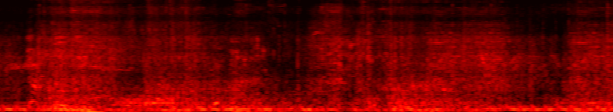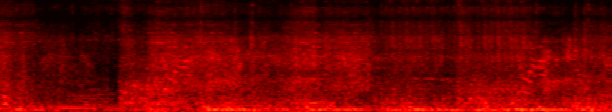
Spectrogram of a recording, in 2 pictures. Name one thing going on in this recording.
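Blades slash and clang in quick, sharp hits.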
